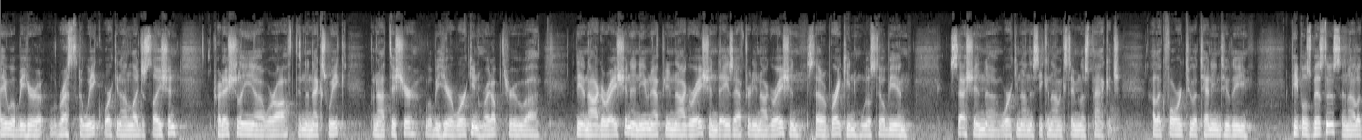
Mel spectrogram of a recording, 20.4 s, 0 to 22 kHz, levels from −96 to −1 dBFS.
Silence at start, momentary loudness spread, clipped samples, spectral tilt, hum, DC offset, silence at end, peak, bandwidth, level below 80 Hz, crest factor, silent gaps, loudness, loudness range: 0 s; 9 LU; under 0.1%; -4.5 dB/octave; none; under 0.1%; 0 s; 0 dBFS; 14 kHz; -42 dBFS; 14 dB; none; -15 LUFS; 2 LU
